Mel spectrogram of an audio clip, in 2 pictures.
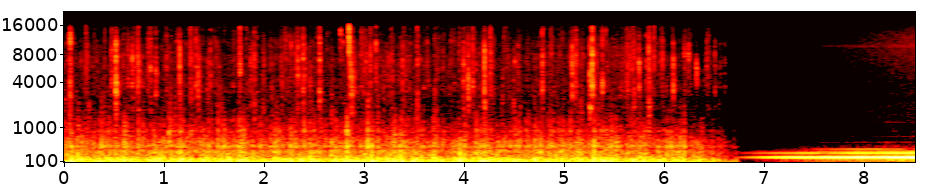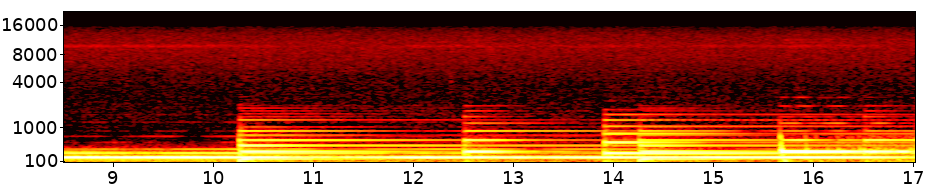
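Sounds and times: low rumbling with crackles: 0.0 - 6.8
low synthesizer tone: 6.8 - 17.0.

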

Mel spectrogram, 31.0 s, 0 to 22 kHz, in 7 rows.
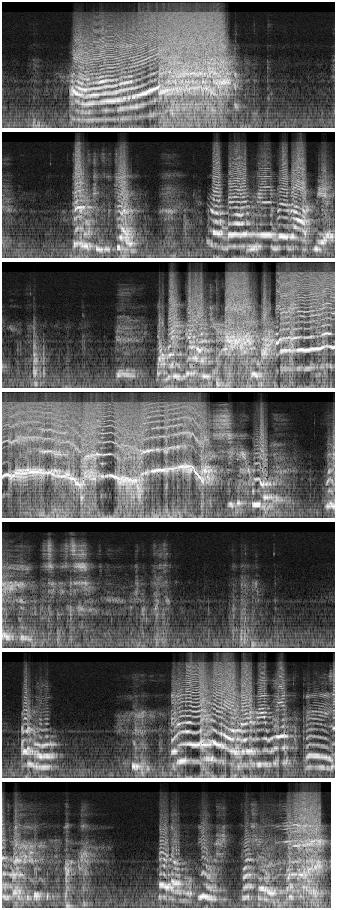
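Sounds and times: child screaming: 0.9 - 3.2, 11.4 - 16.3, 24.5 - 26.1, 30.1 - 31.0.

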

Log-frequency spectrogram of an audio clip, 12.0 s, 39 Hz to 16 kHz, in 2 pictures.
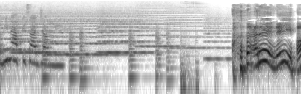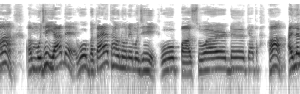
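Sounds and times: soft background music: 0.0 - 5.4
man speaking: 4.7 - 12.0.

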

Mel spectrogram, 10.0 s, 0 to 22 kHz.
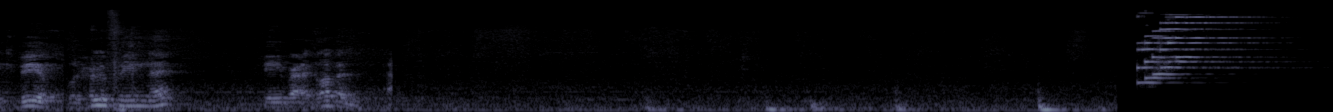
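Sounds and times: bright logo chime ding: 8.5 - 10.0.

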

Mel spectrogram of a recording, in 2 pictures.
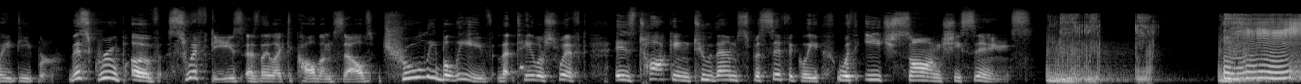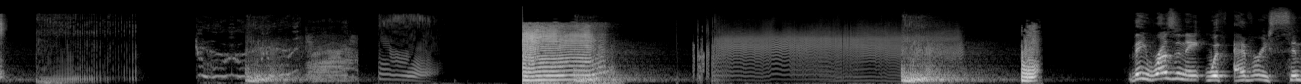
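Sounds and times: fart sound effects: 10.4 - 17.6, 18.2 - 23.5.

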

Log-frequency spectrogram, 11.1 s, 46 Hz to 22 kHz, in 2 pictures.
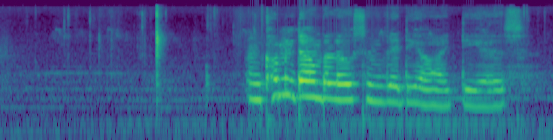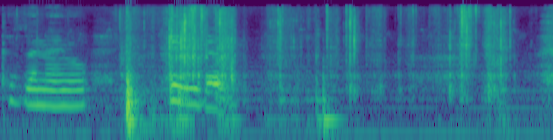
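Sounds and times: slime crackling and squelching: 6.7 - 10.8.

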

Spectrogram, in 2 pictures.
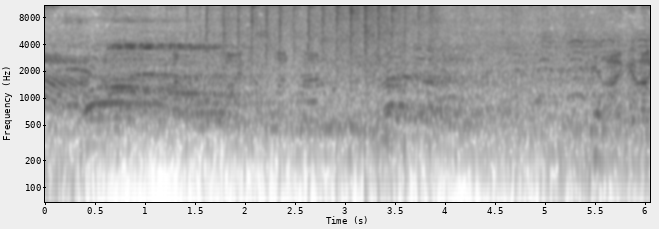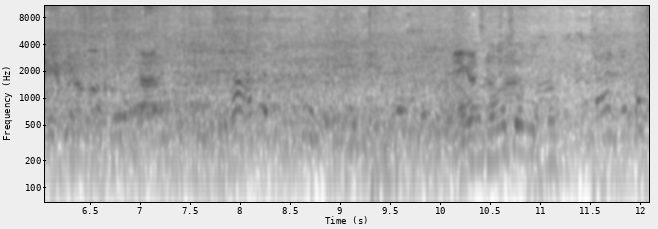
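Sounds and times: crowd shouting and cheering: 0.0 - 7.8.

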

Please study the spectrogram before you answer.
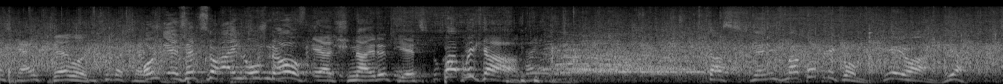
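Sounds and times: studio audience applauding: 0.0 - 3.1, 5.2 - 10.0.

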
